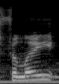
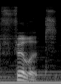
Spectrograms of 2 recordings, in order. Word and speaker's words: fillet: I've been descent now it's pronounced fillet in America and fill it in the UK that's why I was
